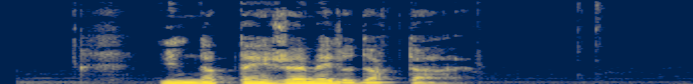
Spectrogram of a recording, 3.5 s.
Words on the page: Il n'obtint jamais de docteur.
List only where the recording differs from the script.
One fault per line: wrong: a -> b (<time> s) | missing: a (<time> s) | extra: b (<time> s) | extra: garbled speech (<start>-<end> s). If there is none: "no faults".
no faults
